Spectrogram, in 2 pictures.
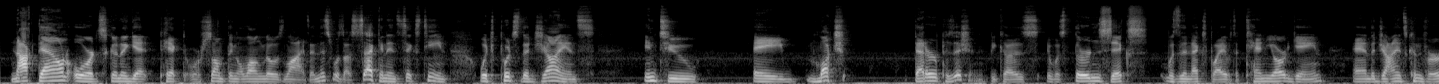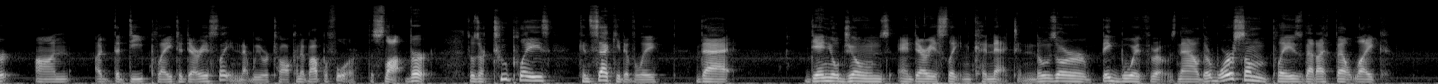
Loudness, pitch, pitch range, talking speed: -23 LUFS, 130 Hz, 120-145 Hz, 195 wpm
